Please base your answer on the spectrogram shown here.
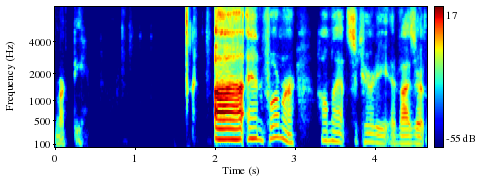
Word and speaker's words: Murthy: It's actually pronounced Murthy.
